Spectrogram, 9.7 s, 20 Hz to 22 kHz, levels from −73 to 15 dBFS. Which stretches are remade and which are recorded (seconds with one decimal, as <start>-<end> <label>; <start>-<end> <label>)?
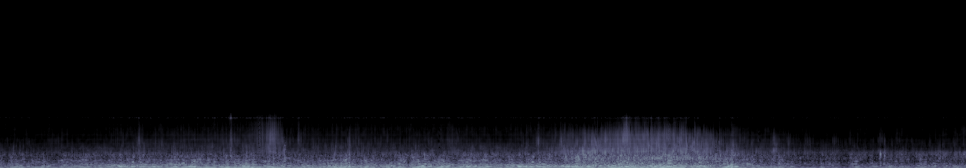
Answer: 0.0-9.7 remade

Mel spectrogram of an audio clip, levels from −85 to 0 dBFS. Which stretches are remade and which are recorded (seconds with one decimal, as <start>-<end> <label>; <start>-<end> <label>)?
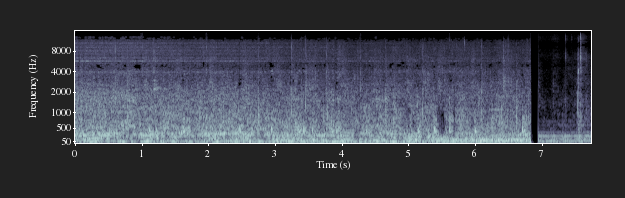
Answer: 0.0-7.7 recorded

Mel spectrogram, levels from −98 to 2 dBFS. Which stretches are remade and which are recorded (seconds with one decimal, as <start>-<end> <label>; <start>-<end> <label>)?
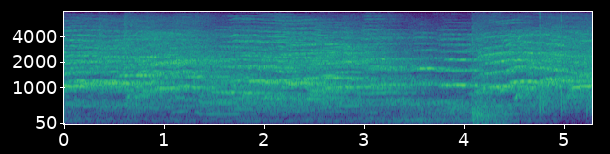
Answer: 0.0-1.6 remade; 1.6-2.8 recorded; 2.8-5.3 remade

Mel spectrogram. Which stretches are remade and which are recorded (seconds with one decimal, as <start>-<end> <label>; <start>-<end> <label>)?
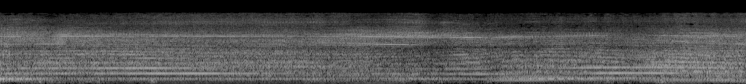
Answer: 0.0-7.0 recorded; 7.0-7.5 remade

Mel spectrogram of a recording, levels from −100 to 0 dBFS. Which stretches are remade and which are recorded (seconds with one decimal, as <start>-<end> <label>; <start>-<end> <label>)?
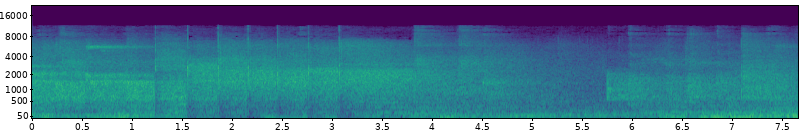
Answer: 0.0-2.5 recorded; 2.5-6.3 remade; 6.3-7.7 recorded

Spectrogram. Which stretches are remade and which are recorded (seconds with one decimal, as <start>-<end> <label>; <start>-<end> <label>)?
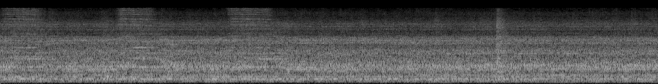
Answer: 0.0-6.6 recorded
